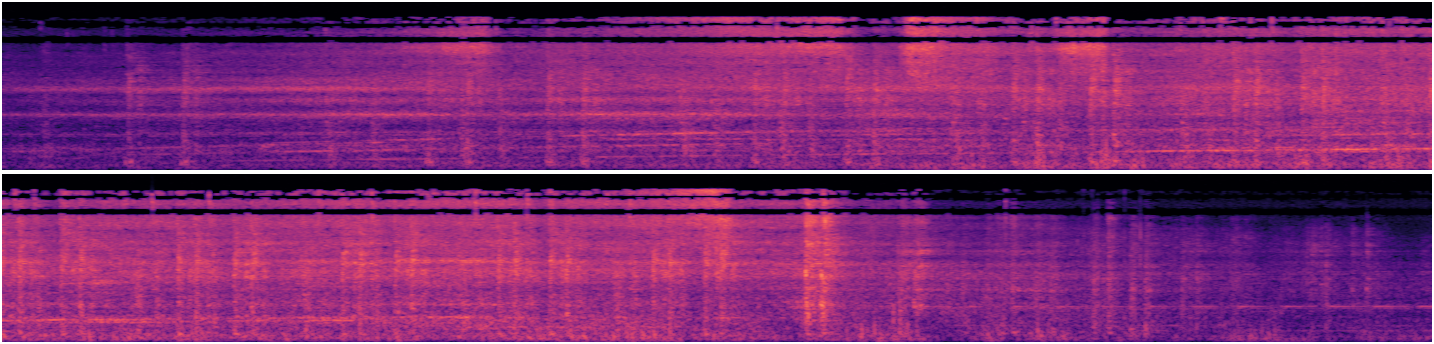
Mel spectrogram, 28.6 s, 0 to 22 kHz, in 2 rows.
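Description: Tokyo Waterfront Area Rapid Transit 70-000 series electric train pulling away, its traction motor whine climbing steadily in pitch in several tones as it gathers speed, with wheels clattering over the rail joints. The sound dies away near the end as the last cars leave.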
